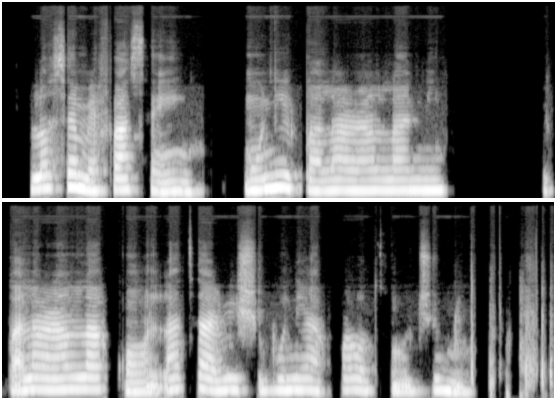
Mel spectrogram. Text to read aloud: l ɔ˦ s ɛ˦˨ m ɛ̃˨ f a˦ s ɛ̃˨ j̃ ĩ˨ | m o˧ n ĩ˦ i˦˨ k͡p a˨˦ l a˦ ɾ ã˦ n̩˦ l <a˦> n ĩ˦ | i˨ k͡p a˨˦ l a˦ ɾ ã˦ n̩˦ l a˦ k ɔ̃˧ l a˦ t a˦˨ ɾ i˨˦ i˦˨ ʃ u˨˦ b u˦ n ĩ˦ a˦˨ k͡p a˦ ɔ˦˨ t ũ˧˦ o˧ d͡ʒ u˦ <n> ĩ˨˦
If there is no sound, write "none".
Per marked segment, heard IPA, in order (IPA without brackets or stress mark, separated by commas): a˦, m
